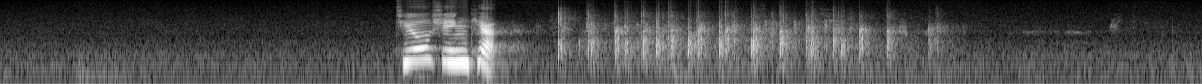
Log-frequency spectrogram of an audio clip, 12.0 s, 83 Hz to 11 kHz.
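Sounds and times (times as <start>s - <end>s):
people clapping in a hall: 5.5s - 9.7s.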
